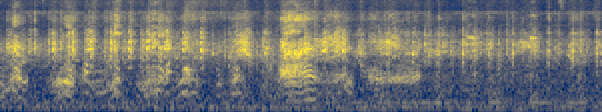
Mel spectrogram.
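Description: Birds calling: a string of short squawks and clucks, with one louder, longer call about three seconds in.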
